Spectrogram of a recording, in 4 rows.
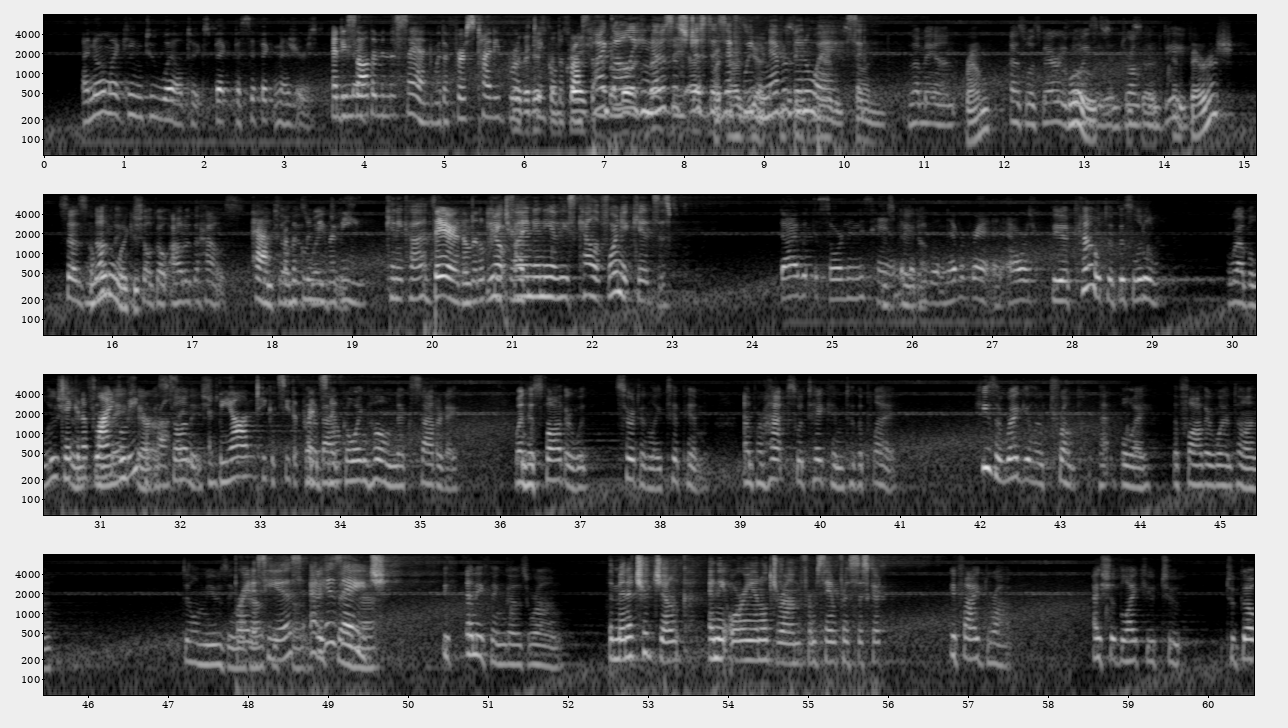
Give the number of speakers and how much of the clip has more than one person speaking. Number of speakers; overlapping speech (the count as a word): six, about 31%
